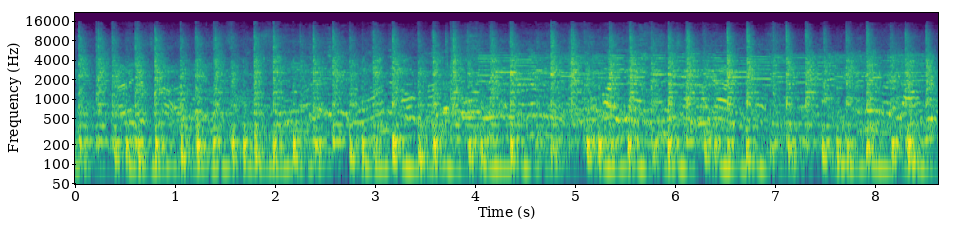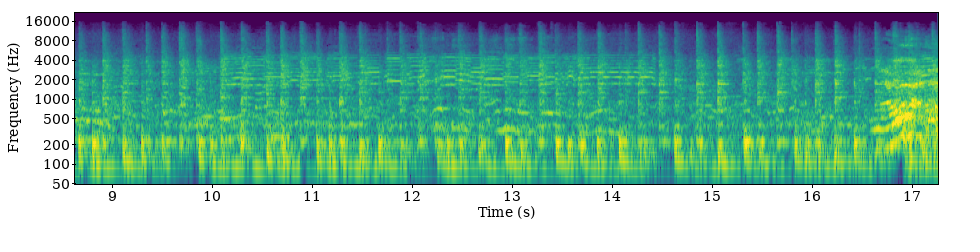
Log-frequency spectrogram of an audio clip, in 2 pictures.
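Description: Traditional dhol drums beaten in a rapid, steady rhythm, with crowd voices underneath.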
